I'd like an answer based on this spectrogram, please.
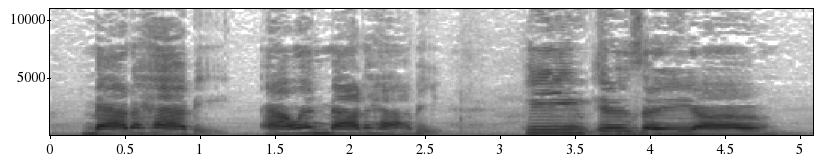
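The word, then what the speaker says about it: Madhabe: was uh painted by Alan I got to pronounce it right m a d h a b e mahabi Alan mahabi he is a uh uh where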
